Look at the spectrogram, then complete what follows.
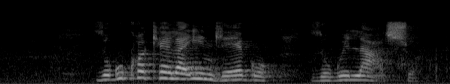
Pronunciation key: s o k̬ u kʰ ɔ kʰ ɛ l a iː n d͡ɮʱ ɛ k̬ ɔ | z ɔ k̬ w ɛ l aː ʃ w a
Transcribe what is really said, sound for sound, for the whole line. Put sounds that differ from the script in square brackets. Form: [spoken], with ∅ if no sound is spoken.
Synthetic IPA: [z] o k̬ u kʰ ɔ kʰ ɛ l a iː n d͡ɮʱ ɛ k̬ ɔ | z ɔ k̬ w ɛ l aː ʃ w a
